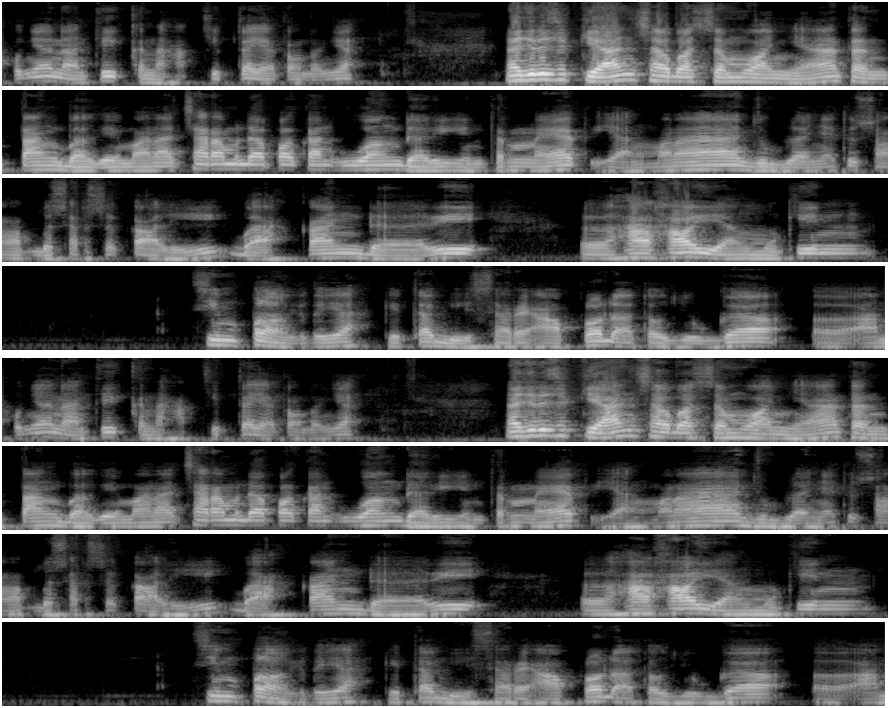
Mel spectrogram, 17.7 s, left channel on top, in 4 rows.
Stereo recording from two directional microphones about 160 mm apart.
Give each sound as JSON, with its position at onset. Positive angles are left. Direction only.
{"t": 0.0, "sound": "speech", "side_deg": 30}
{"t": 14.3, "sound": "speech", "side_deg": 30}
